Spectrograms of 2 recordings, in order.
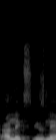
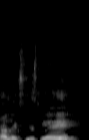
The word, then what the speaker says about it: Isley: I don't know if I pronounce her last name right, but Alex Isley, I discovered her, I think 3 years ago.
